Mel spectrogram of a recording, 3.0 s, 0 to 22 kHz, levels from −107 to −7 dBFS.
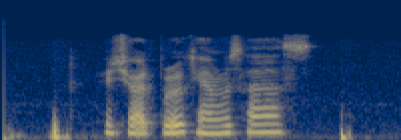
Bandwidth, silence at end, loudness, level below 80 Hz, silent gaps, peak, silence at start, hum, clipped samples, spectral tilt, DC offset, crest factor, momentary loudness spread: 8 kHz; 0.4 s; -37 LUFS; -52 dBFS; none; -18 dBFS; 0 s; none; under 0.1%; -6.5 dB/octave; under 0.1%; 20 dB; 10 LU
